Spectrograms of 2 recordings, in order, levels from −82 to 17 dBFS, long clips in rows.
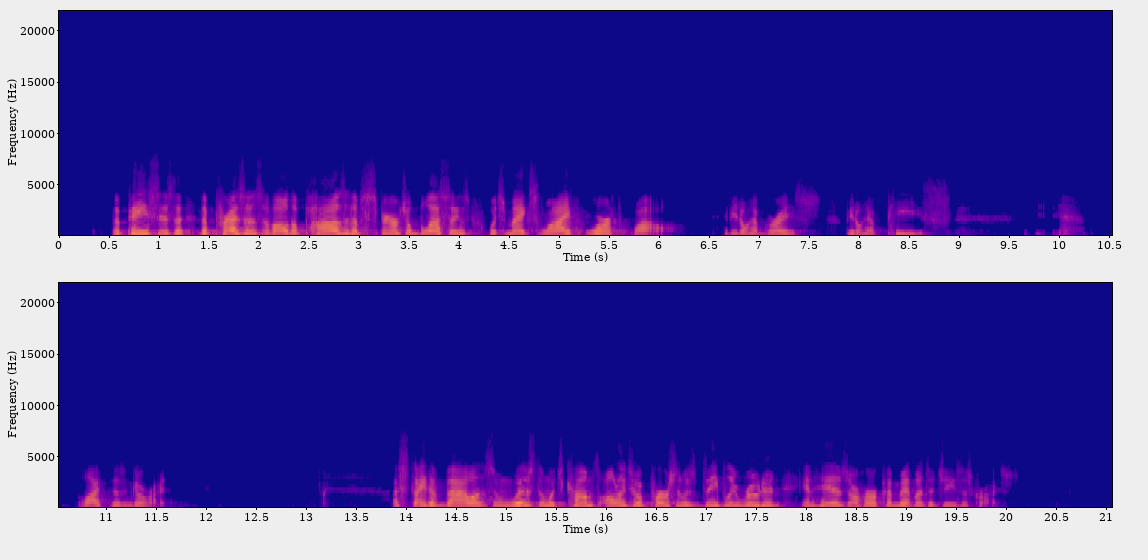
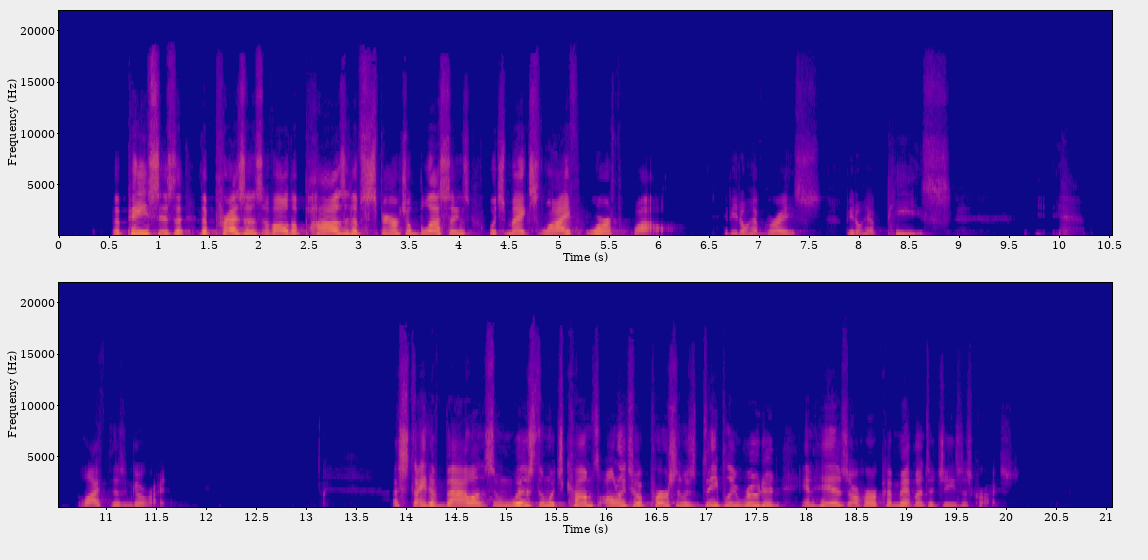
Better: second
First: muffled; very; fading above 2.5 kHz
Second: none

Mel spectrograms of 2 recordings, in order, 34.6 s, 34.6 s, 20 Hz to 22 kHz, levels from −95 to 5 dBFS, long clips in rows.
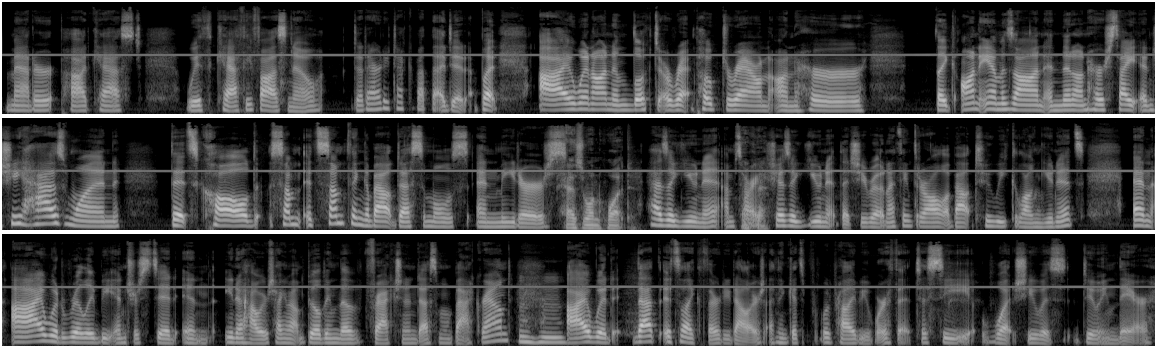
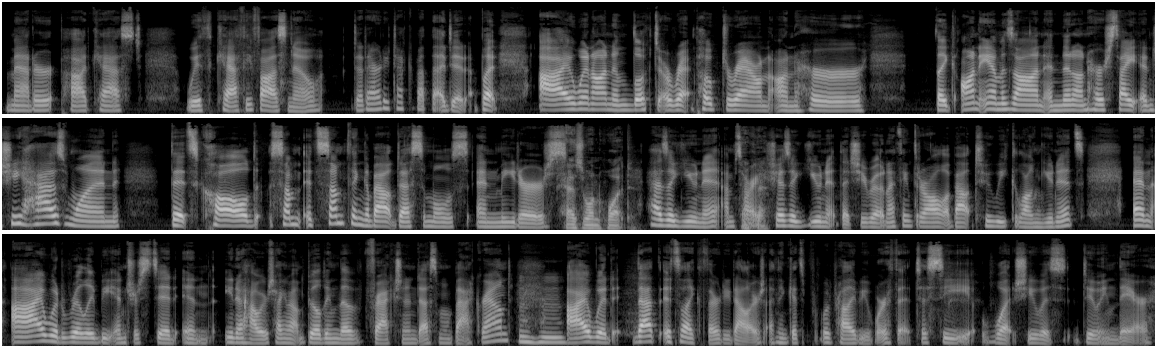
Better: second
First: high-pitched whine; noticeable; throughout; 3 kHz, 15 dB below the speech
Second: none

